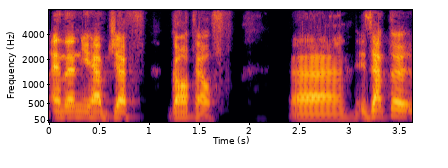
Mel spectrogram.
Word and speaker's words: Gothelf: Castro Felipe Castro and then you have Jeff goldhealth uh is that the right pronunciation absolutely yes thank you so who are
